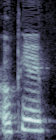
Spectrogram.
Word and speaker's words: OPA: And it is actually pronounced OPA.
